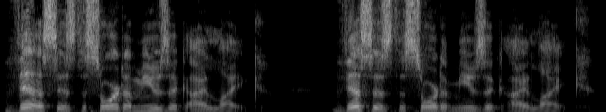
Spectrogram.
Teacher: the t sound even sounds more like the d sound, like in dog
